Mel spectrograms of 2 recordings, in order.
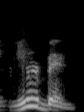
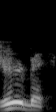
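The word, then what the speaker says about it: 日本: in Japan, which is Rben. It's the same kanji Nihon, but obviously the pronunciation is different in Chinese. Rben.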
